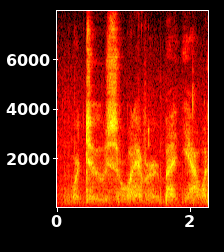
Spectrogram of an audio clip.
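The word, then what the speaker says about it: Tous: toast people pronounce it to or to or whatever but yeah when I looked it up it's to so cuz in Spanish that's how t o u s is pronounced but so I like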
